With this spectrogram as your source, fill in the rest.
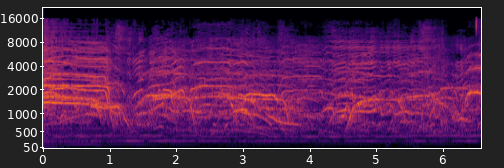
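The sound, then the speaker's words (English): A crowd creates a commotion in front of a building, many voices shouting, laughing and cheering together in a dense, continuous din that rises and dips slightly in waves. “Suddenly, there was a commotion in front of a building.”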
